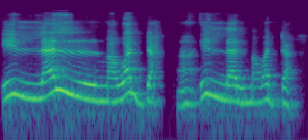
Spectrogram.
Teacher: Menzahirkan bunyi alif lam situ ya. Alif lam tu kita jelaskan, menzahirkan sebutannya pada lam mati situ. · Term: Alif lam qamariyah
